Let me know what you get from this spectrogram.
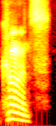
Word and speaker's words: Kountz: I got that right, Kountz.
